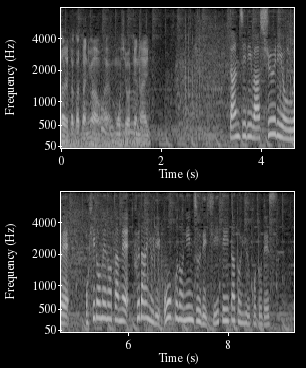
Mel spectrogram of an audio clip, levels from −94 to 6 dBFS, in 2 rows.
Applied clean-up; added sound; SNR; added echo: none; Cupboard open or close; 17 dB; none.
